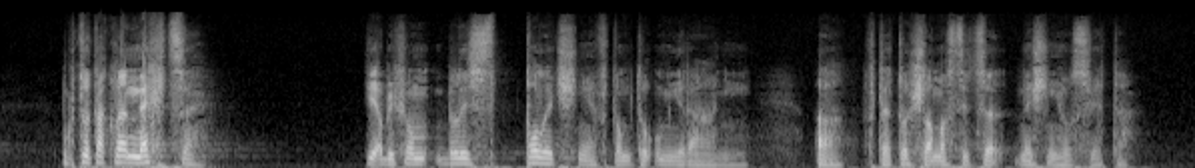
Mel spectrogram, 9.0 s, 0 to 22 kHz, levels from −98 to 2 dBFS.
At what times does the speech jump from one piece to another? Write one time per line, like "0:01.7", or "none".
0:02.7
0:06.4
